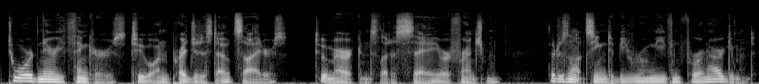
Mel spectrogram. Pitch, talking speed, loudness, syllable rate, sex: 95 Hz, 175 wpm, -18 LUFS, 6.2 syllables/s, male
